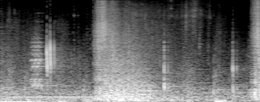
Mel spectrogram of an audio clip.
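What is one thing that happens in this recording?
Shells click into a shotgun as it is reloaded.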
